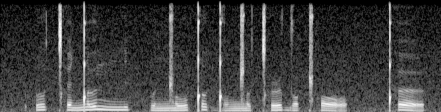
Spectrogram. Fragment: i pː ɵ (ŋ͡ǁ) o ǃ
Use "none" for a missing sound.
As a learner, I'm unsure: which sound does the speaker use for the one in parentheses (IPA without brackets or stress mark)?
ŋ͡ǁ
